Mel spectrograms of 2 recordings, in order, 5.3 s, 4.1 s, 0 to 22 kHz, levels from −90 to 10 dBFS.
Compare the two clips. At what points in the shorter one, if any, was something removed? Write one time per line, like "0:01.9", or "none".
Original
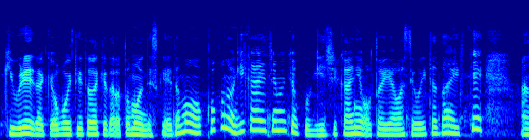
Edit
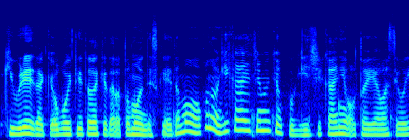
0:02.0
